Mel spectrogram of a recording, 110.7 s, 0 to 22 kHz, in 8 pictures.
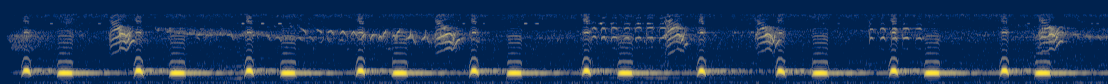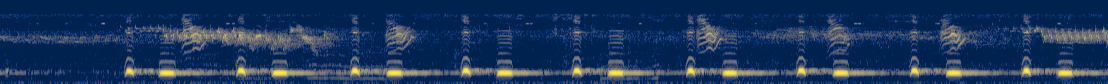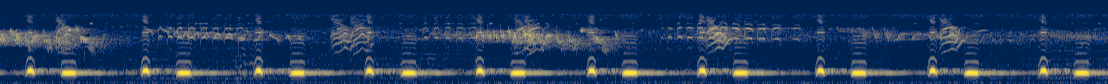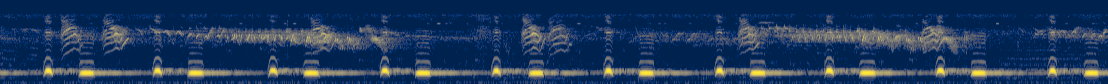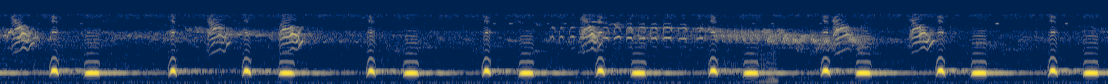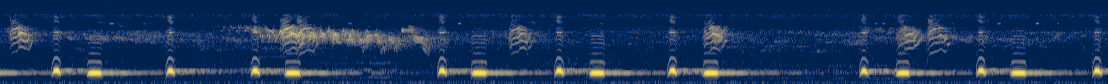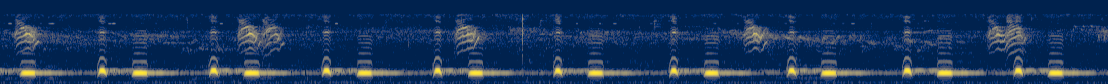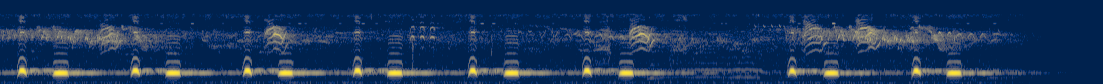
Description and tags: Käki kukkuu / Cuckoo cuckooing in the forest, some insects and small birds in the bg (Cuculus canorus)
Käki kukkuu metsässä, kesä. Joitain pikkulintuja ja hyönteisiä taustalla. (Cuculus canorus)
Paikka/Place: Suomi / Finland / Kitee, Kesälahti
Aika/Date: 14.06.1992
